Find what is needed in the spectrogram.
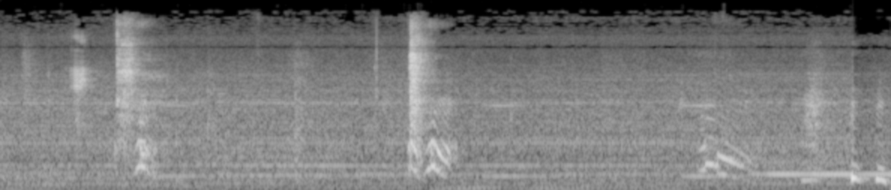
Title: sneezing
